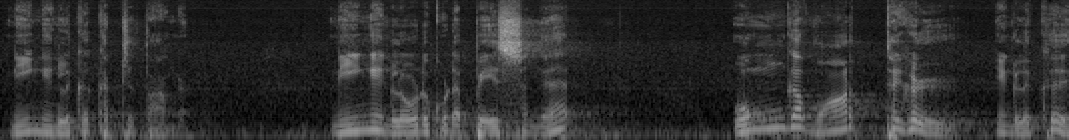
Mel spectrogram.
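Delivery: loud, emphatic congregational prayer; fervent prayer. Real, not acted. Preacher asking God to speak to the congregation, fervent prayer. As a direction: pray out strongly, drawing out the key words.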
